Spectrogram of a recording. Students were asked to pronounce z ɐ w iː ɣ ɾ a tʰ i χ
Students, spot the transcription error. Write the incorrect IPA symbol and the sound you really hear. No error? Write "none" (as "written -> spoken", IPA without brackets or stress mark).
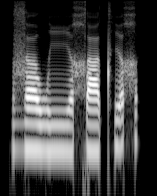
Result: ɣ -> χ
